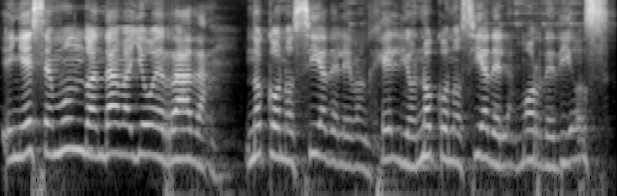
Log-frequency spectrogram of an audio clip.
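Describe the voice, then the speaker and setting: A woman's voice: high voice, fairly even intonation, normal speed, fairly bright tone. A woman preacher from Peru, giving a fervent sermon testimony and calling her listeners brothers. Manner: fervent, addresses listeners as brothers, quotes others in dialogue.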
